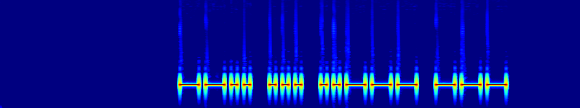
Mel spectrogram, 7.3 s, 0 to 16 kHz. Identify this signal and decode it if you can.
Morse code, heard as a keyed tone, about 15 wpm, 700 Hz. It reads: ZS2O
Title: DXCC-100 Call Signs - 4 Characters - 15wpm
